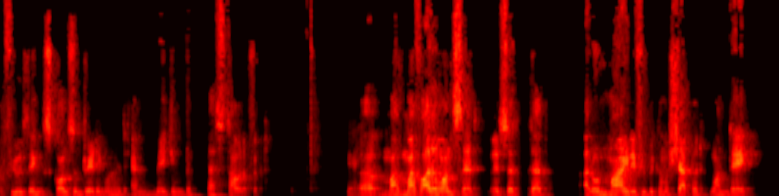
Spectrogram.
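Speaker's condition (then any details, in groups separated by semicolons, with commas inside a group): Stutter; formerly severe, massively improved through deliberate pauses, later speak up challenge public speaking program; still stutters, much improved; formerly stuttered quite a lot, uses pauses to get message across; repeated sounds, repeated words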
